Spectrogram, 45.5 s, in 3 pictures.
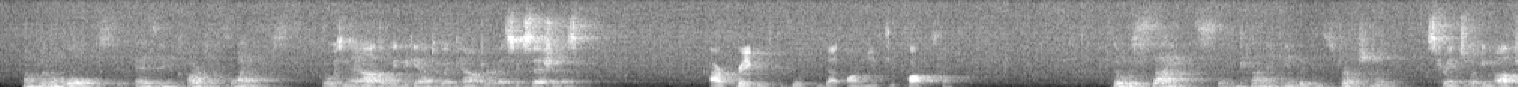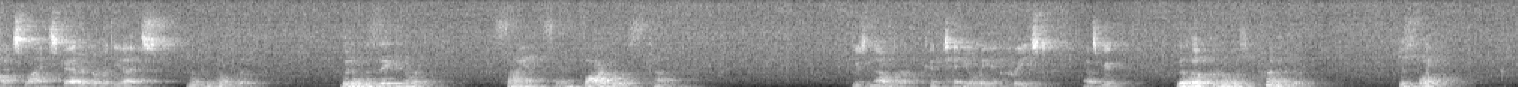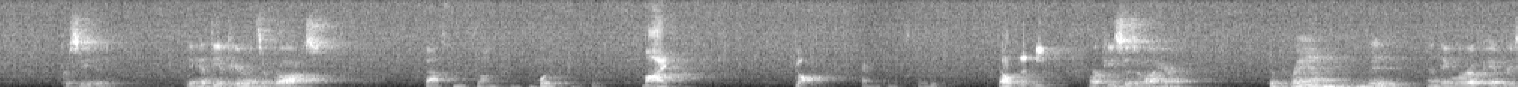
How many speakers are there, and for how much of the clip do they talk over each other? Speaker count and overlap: three, no overlap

